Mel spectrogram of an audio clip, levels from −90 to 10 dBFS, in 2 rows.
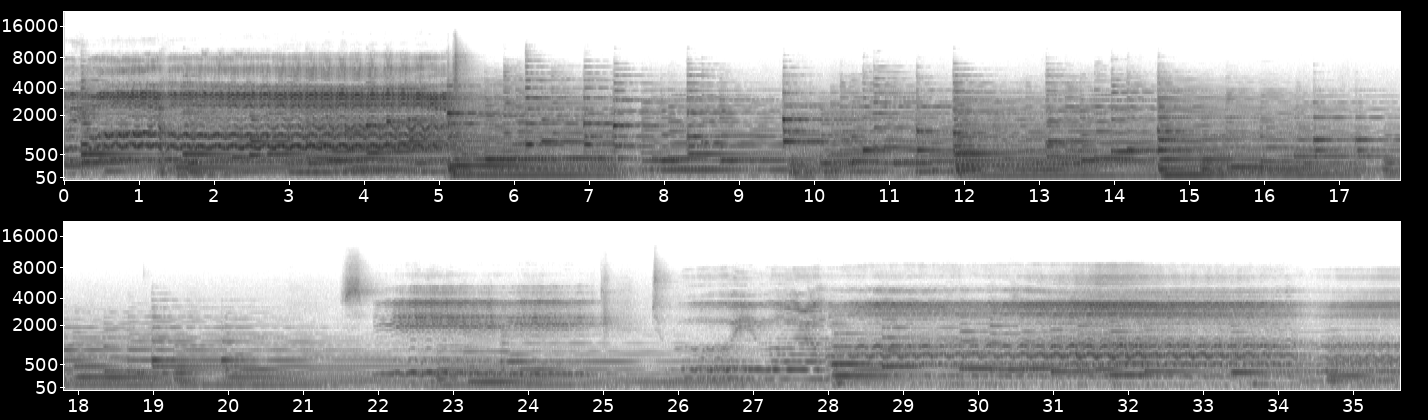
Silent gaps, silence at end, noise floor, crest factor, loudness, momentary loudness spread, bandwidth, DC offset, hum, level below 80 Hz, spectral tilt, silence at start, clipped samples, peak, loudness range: none; 0 s; -40 dBFS; 20 dB; -18 LUFS; 20 LU; 9.6 kHz; under 0.1%; none; -52 dBFS; -4.5 dB/octave; 0 s; under 0.1%; 0 dBFS; 18 LU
